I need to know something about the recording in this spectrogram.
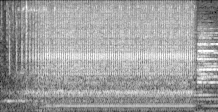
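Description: Logo sound effect: a fast, even mechanical rattle with a steady low hum under it, cutting off suddenly near the end as a bell strikes.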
